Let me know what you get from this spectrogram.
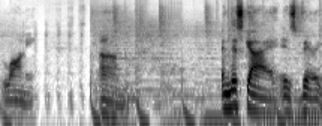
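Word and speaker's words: Lone'er: And his name is like Lone but they pronounce it Lonnie.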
